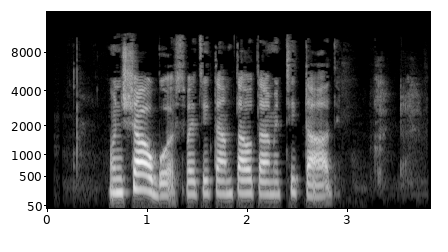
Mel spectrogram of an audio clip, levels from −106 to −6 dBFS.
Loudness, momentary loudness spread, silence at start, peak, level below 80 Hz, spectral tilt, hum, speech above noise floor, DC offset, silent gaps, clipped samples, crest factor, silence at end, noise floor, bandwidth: -23 LUFS; 16 LU; 0.65 s; -4 dBFS; -82 dBFS; -3.5 dB/octave; none; 37 dB; under 0.1%; none; under 0.1%; 22 dB; 1 s; -60 dBFS; 11 kHz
